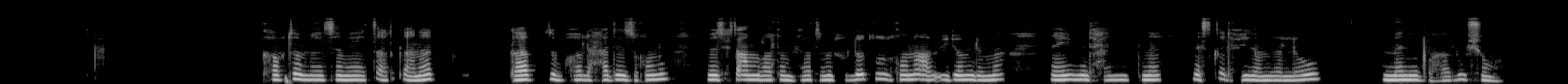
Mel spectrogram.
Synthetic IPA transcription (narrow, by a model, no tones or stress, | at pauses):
kʰaβt̪ʰo̞mnajsɐmajat͡sʼad̪kʼanat̪̚ | kʰaβzɨbahaluħad̪ɐzɨxo̞nu | bɐzɨħt̪ʰiamɾat̪ʰo̞mːħɾɐt̪ʰo̞mzɨfɨlːɐt̪ʼuzɨxo̞nuaβʔid̪o̞md̪ɨmːa | najmɨd̪ħanit̪nɐ | mɐskʼɐlħizomzɐlːɐwu | mɐnjɪbːahaluʃɪmo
